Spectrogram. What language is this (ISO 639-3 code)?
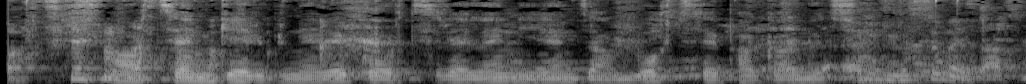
hye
